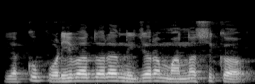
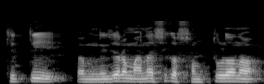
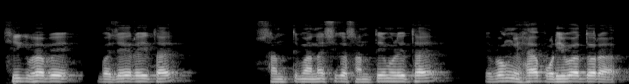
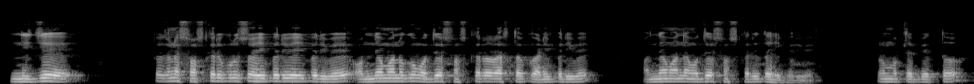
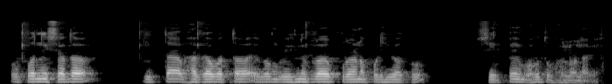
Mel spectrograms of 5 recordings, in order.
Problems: low volume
